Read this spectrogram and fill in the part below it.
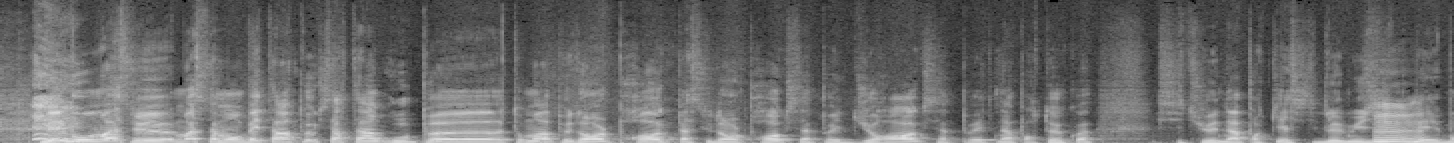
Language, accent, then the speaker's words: French; Paris, Île-de-France, France; Écoute, moi, je suis parisien.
